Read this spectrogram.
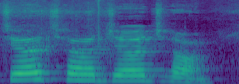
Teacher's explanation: जिन व्यंजनों के उच्चारण में स्पर्श का समय अपेक्षाकृत अधिक होता है और उच्चारण के बाद वाला भाग संघर्षी हो जाता है। वे स्पर्श संघर्षी कहलाते हैं।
